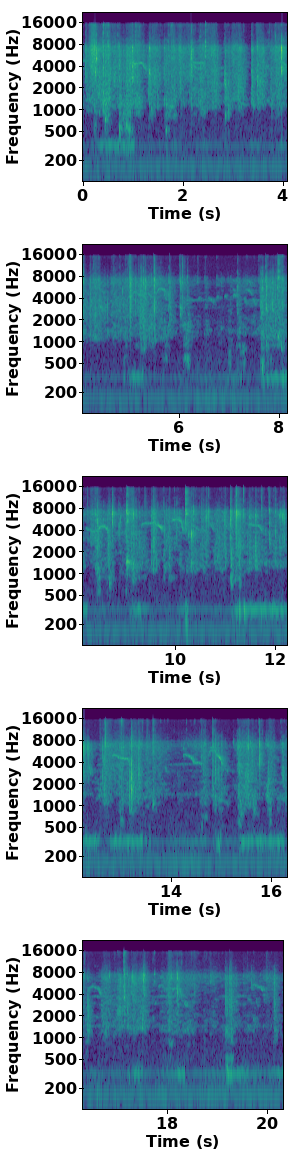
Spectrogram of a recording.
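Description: Crunching and chewing of murukku, a crisp fried snack, with fingers scraping and crinkling on foil plates: thick runs of crackly crunches that thin out briefly about six seconds in and again near fourteen seconds. Short high chirps come now and then over a steady low hum.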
